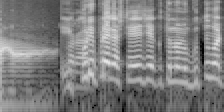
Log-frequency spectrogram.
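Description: A comic sound effect, a short tone falling in pitch that dies away within half a second, followed by a man talking.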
